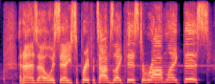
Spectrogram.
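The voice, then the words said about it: Strained, fading voice. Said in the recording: “And now I'm losing my voice. I need water”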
